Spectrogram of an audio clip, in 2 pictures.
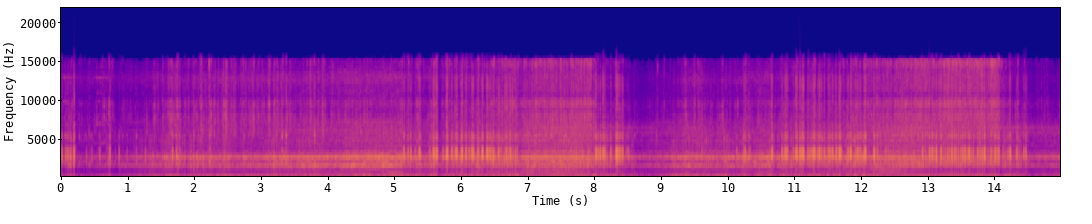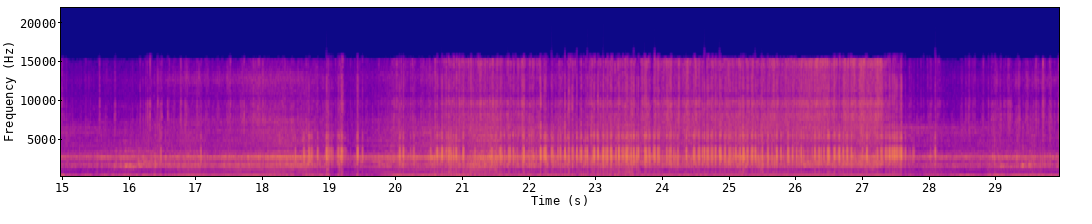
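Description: Rotax Max 125cc single-cylinder two-stroke kart engine at full throttle, its pitch climbing steadily down each straight and falling sharply four times as the kart slows for corners, then pulling up again.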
